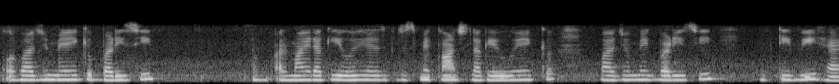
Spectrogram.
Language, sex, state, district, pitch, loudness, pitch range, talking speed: Hindi, female, Uttar Pradesh, Jalaun, 210 Hz, -17 LUFS, 205-215 Hz, 165 wpm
